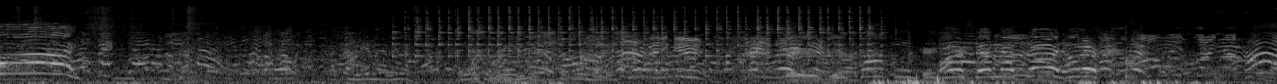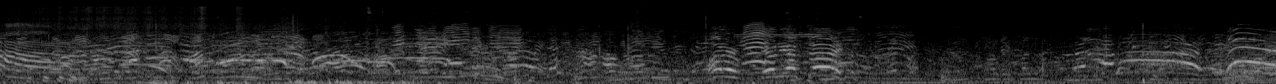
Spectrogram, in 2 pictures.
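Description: Young girls cheer and chant loudly close by, outdoors.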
